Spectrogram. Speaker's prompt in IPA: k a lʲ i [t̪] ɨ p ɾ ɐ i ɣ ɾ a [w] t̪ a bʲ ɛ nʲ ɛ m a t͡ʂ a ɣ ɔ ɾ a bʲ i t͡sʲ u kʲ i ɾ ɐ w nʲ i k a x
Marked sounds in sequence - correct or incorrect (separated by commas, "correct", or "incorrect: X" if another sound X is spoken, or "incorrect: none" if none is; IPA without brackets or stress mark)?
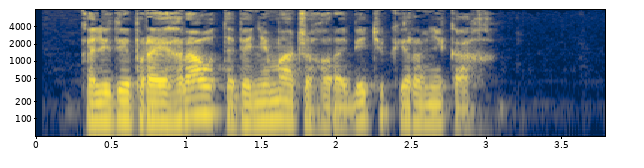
correct, correct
